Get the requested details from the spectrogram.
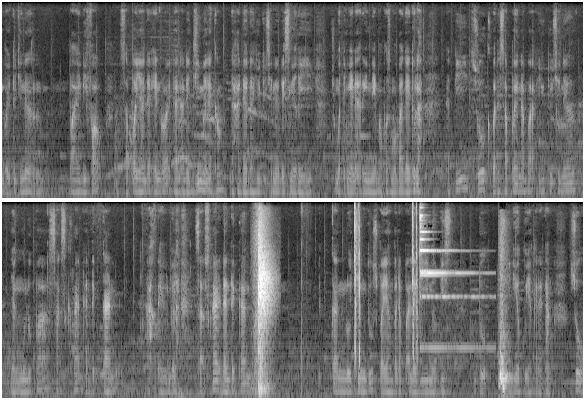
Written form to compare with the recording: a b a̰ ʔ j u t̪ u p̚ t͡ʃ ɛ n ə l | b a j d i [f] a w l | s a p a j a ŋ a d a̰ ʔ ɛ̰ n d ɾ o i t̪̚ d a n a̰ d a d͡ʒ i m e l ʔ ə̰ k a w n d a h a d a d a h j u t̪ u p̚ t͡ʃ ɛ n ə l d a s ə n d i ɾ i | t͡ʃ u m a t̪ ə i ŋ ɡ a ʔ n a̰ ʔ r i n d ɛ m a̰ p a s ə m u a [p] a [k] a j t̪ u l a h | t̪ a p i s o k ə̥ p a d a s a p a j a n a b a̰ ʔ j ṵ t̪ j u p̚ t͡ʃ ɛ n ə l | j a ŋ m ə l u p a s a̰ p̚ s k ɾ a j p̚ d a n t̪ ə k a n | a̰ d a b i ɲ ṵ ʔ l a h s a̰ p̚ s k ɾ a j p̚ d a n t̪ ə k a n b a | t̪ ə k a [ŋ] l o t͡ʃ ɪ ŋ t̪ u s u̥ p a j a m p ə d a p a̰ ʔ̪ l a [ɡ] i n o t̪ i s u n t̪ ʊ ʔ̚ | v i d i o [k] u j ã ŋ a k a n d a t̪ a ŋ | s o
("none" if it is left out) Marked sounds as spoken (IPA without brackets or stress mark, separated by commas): f, b, ɡ, n, ɡ, k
